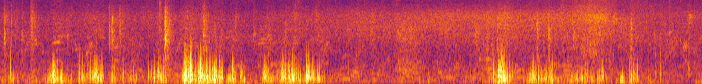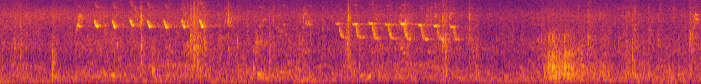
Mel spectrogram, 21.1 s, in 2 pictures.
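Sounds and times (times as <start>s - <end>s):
small bird singing trills: 15.1s - 17.5s.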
